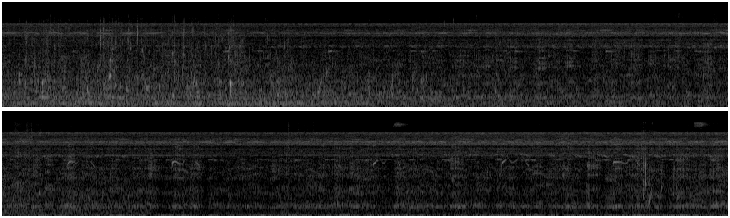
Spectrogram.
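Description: Faint outdoor swamp ambience: a steady soft hiss with a few faint high chirps in the second half and a single small tick about three seconds in.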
